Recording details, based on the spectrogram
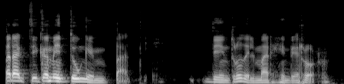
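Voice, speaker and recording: Emphatic man with a lively, dark voice. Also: on the low side, measured pace, no echo. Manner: emphatic, addresses viewers as "señores". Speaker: political commentary host. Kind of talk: scripted political commentary.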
